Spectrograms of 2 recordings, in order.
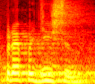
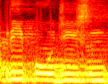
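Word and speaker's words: preposition: हम सुनते आते हैं प्रीपोजिशन प्रीपोजिशन, लेकिन प्रीपोजिशन नहीं होते हैं ये, इनको कहते हैं प्रपोजिशन। सही प्रोनाउंसिएशन होता है उस वर्ड का प्रपोजिशन, और ये इंग्लिश के प्रपोजिशन है।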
